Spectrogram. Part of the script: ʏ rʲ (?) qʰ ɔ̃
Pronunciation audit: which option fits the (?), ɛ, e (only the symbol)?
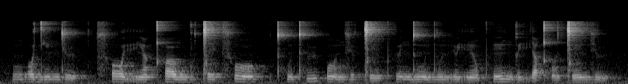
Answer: e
